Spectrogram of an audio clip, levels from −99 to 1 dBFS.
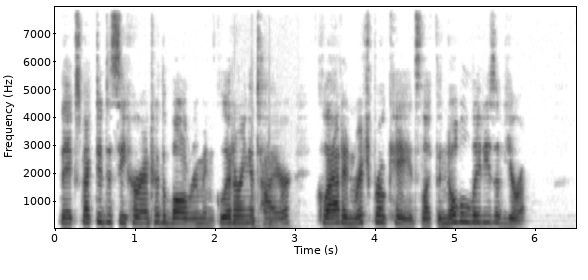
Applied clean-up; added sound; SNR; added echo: neural mask model RNNoise.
